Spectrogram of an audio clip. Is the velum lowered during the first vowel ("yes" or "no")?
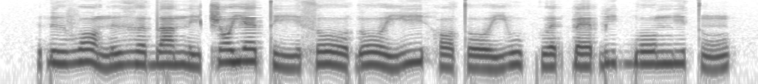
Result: no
